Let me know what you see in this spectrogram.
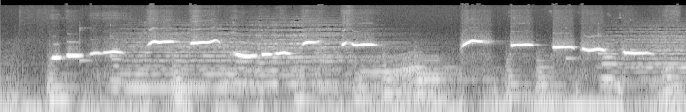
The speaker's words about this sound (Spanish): Se escuchó a lo lejos un silbido armonioso que causó en mí una sensación extraña me hizo vibrar.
